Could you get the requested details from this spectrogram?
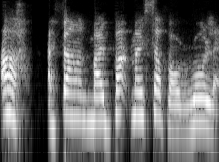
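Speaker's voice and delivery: put-on thick Vietnamese accent. Speaker recalls how a man who passed away talked about his rolex: thick vietnamese accent impression. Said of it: "he had a really thick Vietnamese accent".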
